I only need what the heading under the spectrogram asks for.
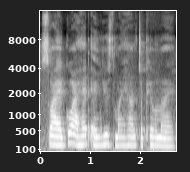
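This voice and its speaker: A woman hosting a cooking tutorial, hoarse from losing her voice, chatty and repeating herself as she talks to viewers. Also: on the low side, level tone, moderate pace, mellow, slight background noise. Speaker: cooking channel host.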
